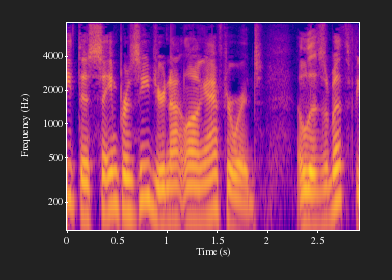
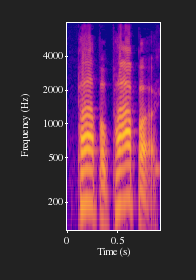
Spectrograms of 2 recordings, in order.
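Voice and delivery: higher, louder call to his father; child crying out; 6 semitones higher, 4 dB louder than usual. A narrator's reading. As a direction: call out eagerly while running. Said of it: "cried Francis".

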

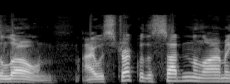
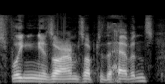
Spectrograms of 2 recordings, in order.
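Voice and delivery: ordinary delivery

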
